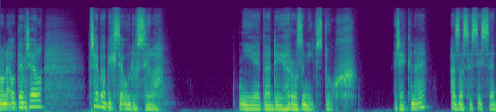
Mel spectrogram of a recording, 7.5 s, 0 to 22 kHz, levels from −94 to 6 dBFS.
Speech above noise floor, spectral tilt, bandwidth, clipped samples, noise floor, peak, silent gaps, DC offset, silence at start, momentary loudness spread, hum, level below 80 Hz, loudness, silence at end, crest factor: 43 dB; -5 dB/octave; 16 kHz; under 0.1%; -58 dBFS; 0 dBFS; none; under 0.1%; 0 s; 12 LU; none; -46 dBFS; -16 LUFS; 0 s; 16 dB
